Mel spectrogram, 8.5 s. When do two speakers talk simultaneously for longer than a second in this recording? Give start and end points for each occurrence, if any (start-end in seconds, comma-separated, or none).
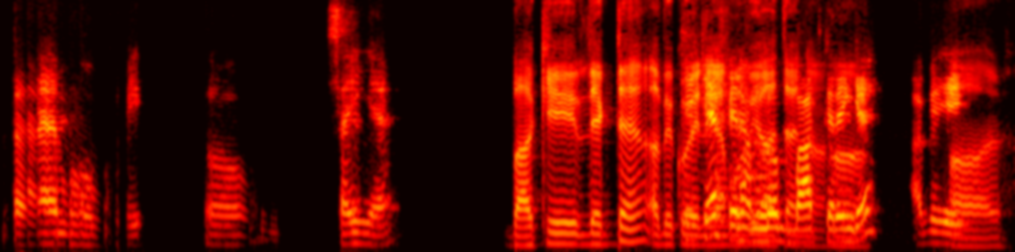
5.7-7.3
